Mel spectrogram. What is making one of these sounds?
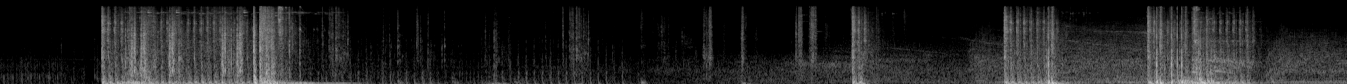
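Rifle shots fire in rapid, loud bursts.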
